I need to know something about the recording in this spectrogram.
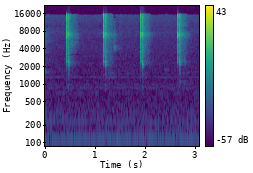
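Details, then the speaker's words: Beko WMB71033S front-load washer control board (MARC00421R) on 230 V: relay clicks "tik tik" repeatedly about every three-quarters second, no display, only an LED blinking; DC bus short circuit traced to the ATmega64A processor. "ekran yok sadece bu led yanıp sönüyor burada ne var bakalım tik tik sesi ve ekran yok burayı açalım"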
